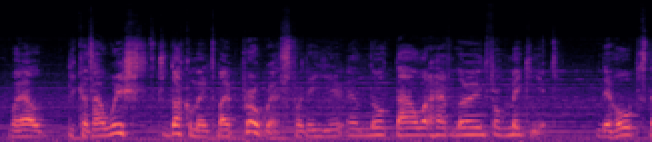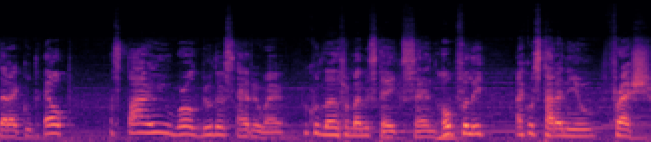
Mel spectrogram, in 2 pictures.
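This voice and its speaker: A man from Brazil whose first language is Portuguese narrates a scripted voice-over. His voice sits a little high, and his delivery is dry and self-mocking with bursts of dramatic emphasis. Soft music plays faintly beneath him. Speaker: worldbuilding video creator.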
